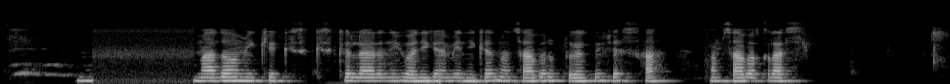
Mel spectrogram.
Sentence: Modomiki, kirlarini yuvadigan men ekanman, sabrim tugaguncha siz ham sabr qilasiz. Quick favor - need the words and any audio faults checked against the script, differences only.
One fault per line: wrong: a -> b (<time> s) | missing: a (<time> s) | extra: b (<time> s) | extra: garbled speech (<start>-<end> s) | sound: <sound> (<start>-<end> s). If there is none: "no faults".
no faults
